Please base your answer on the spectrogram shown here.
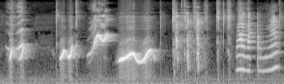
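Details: Talking parrot giving a run of whistled notes that climb and warble, a wavering trilled whistle, then two low voice-like glides mimicking speech.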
